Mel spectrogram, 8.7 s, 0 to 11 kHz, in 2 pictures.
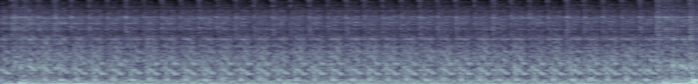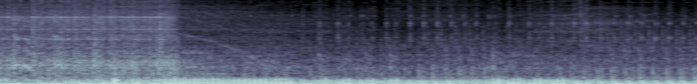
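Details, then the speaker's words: Reliant Robin Mk2 21st anniversary edition with the choke cable sitting halfway out cranks long and unevenly, then idles lumpy and surging, not firing on all four cylinders at first; hard starting and rough running, cause unconfirmed. "That's hard to start, and it's running a bit lumpy, a bit rough. Can't tell. Come on. She's not happy."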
